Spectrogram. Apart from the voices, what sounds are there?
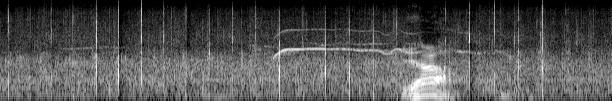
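audience applause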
